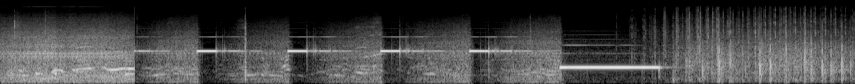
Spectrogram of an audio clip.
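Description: Electronic game-start countdown: four short high beeps a little under a second apart, then one long lower tone of about a second. Right after it, paintball markers fire rapidly as the point begins.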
